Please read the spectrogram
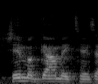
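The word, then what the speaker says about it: Shin Megami Tensei: new Shin mam Shin Mame tensei thank you Shin Mami tensei I actually looked it up to see if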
